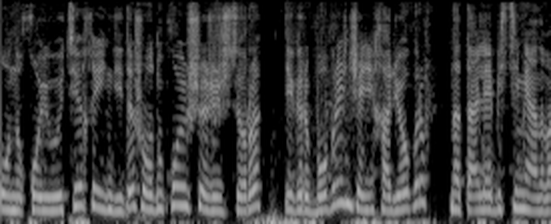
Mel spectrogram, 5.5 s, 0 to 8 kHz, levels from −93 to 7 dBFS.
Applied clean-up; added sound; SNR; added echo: classical method spectral subtraction.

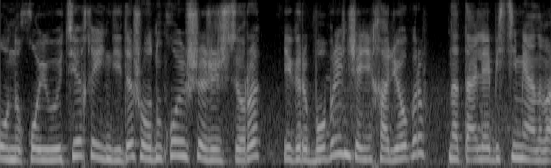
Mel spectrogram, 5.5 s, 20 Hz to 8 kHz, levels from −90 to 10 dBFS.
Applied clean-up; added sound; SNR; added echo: none; none; none; none.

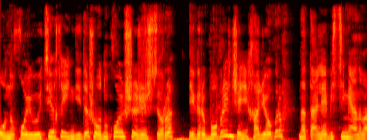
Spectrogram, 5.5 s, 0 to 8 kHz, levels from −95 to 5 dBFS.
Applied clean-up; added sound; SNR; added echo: classical method log-MMSE.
